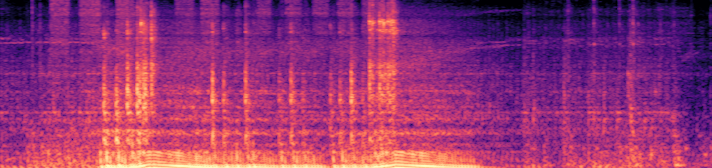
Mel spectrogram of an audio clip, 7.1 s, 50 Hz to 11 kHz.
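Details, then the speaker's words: Volvo 242 abandoned long in the woods: catches, surges unevenly with lumpy, stumbling firing for a few seconds, then dies; no knock heard; owner suspects it needs carburetor work and fresh fuel. "That doesn't sound good. So, I mean, it runs. It just needs... It needs carburetor stuff and fuel and all the things."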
